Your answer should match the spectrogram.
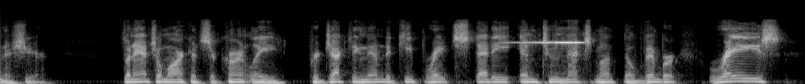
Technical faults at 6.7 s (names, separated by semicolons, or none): Opus voice compression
